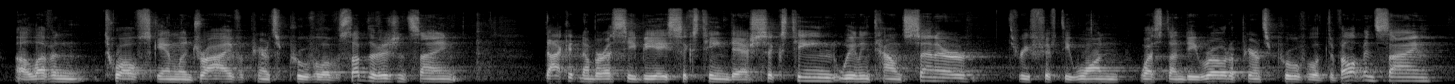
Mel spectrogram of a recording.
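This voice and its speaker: A man talks at a fairly slow pace with very even loudness and ordinary pitch variation. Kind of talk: formal meeting procedure. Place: hall. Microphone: podium.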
